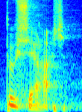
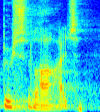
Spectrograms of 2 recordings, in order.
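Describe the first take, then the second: First: The L sound is left out, French style. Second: The L sound is pronounced, English style. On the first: The speaker calls it right. "the word's pronounced bousillage ... those L's aren't in there" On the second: The speaker calls it wrong. "not bousillage ... don't put the English pronunciation"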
